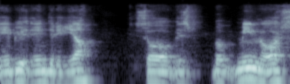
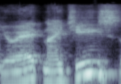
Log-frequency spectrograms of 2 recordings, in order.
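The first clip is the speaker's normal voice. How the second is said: put-on German accent. Retelling how a man went off about his eaten cheese, in a German accent. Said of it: "in this German accent".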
